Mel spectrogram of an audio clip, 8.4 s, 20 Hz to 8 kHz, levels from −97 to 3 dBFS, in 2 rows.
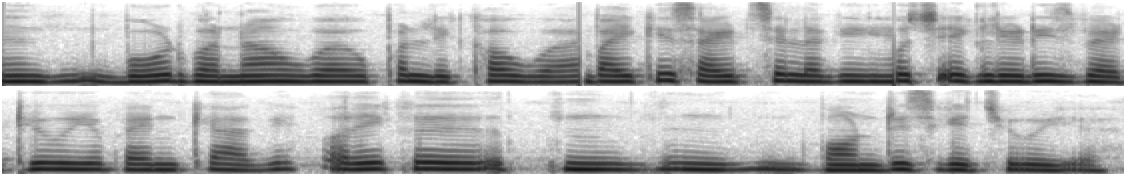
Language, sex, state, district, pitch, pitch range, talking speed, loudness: Hindi, female, Uttar Pradesh, Budaun, 200 Hz, 195-210 Hz, 230 wpm, -14 LUFS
